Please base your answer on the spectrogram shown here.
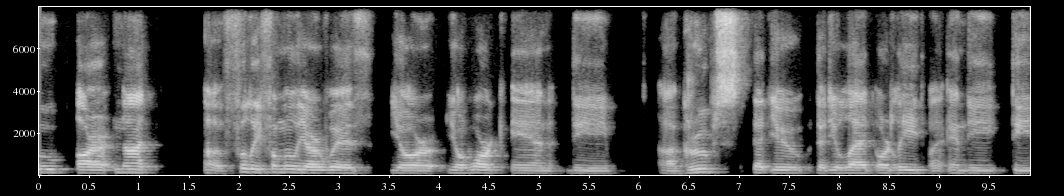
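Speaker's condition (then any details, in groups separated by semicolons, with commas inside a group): No condition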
